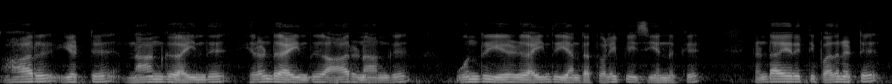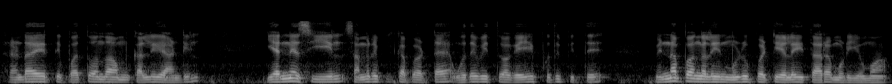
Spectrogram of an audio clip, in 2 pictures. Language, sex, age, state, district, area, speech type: Tamil, male, 60+, Tamil Nadu, Tiruvannamalai, urban, read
